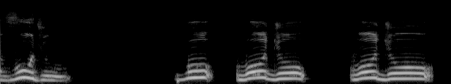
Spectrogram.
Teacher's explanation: वाव के लिए हंठ गोल करने ही करने हैं और ऊपर पेश हो फिर ना पेश के लिए भी होंठ जो होते हैं गोल होते हैं वजू हुई वजू वजू यम मुस्फिर अच्छा यहां पे ना यमा इम यहां पे इदगाम हो रहा है।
